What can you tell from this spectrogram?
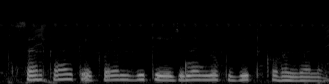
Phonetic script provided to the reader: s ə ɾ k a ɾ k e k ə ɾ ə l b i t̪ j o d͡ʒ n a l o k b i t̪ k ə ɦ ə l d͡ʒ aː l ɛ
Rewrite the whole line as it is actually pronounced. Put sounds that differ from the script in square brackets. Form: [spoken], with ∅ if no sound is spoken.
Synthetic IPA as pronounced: s ə ɾ k a ɾ k e k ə ɾ ə l b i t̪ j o d͡ʒ n a l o k b i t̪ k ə ɦ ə l d͡ʒ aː l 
